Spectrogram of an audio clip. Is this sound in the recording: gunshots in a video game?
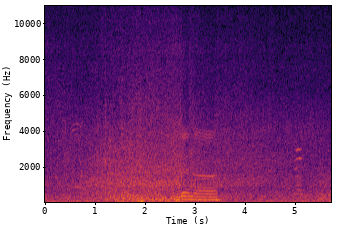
no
